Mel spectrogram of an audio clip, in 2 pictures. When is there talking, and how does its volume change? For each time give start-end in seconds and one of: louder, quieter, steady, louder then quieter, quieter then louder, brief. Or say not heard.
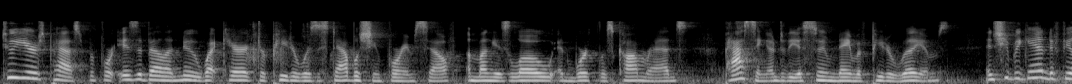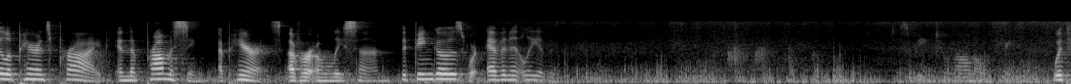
0.0-16.2 steady
19.6-21.3 brief.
